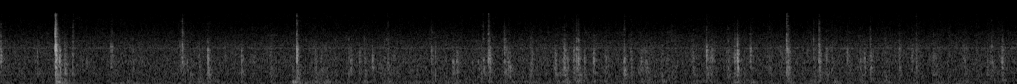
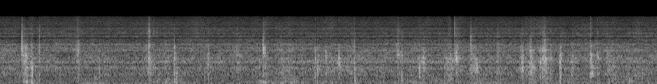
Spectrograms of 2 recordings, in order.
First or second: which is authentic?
first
